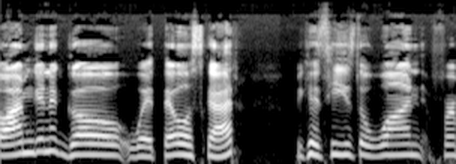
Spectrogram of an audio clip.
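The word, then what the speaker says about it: Teoscar: The Oscar is how you say it.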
